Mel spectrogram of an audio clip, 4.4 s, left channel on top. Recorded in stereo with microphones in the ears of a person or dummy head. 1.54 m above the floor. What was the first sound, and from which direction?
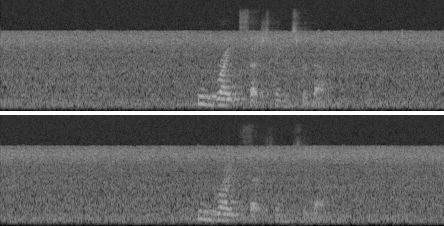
A woman speaking, 50° left (ahead or behind).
